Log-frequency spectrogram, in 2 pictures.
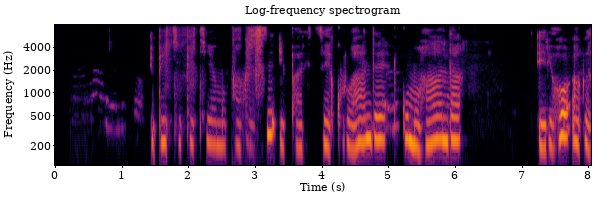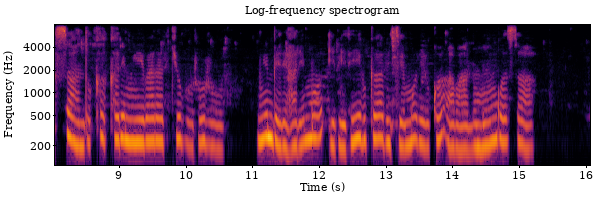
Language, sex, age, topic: Kinyarwanda, female, 36-49, finance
